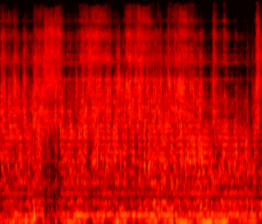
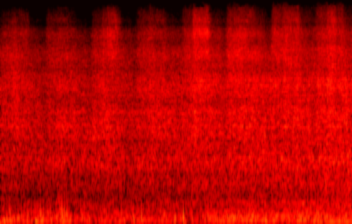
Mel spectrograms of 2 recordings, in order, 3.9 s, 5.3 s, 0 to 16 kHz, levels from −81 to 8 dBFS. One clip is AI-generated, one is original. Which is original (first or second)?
second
